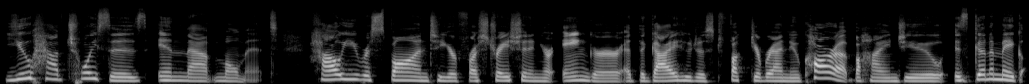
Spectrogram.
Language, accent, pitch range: English, American, 155-190 Hz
